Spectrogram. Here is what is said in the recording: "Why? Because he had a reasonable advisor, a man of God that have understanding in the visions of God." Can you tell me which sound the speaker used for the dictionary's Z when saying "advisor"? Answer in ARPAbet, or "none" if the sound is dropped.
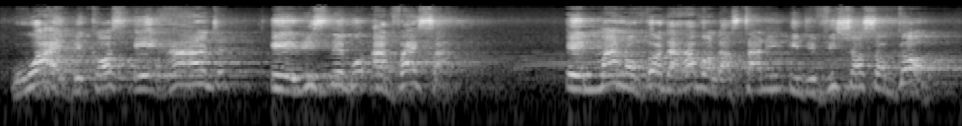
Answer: S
